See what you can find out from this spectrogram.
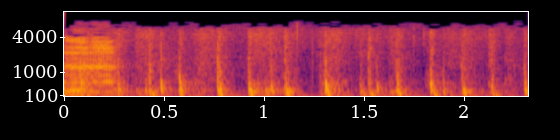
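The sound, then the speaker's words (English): A ridden horse approaches with its rider badly hurt, the hooves beating out a fast, rolling clip-clop rhythm of many hoofbeats that stays steady and fairly loud throughout. “Horse coming. Whoever that rider is, he's badly hurt.”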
